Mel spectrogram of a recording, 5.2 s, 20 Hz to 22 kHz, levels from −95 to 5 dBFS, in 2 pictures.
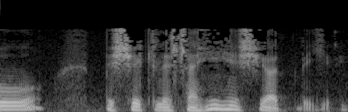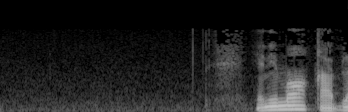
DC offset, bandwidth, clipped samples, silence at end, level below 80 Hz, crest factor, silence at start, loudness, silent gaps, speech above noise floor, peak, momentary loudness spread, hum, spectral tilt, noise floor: under 0.1%; 8 kHz; under 0.1%; 0 s; -48 dBFS; 20 dB; 0 s; -27 LUFS; none; 36 dB; -10 dBFS; 18 LU; none; -6 dB/octave; -62 dBFS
